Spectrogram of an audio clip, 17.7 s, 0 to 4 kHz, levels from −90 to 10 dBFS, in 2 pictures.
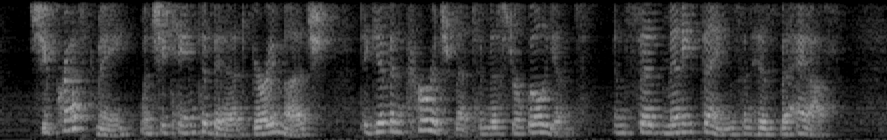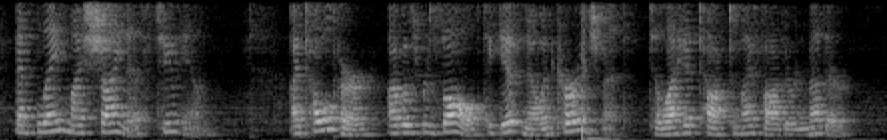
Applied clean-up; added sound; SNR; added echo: none; Hi-hat; 11 dB; reverberation time 0.7 s.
